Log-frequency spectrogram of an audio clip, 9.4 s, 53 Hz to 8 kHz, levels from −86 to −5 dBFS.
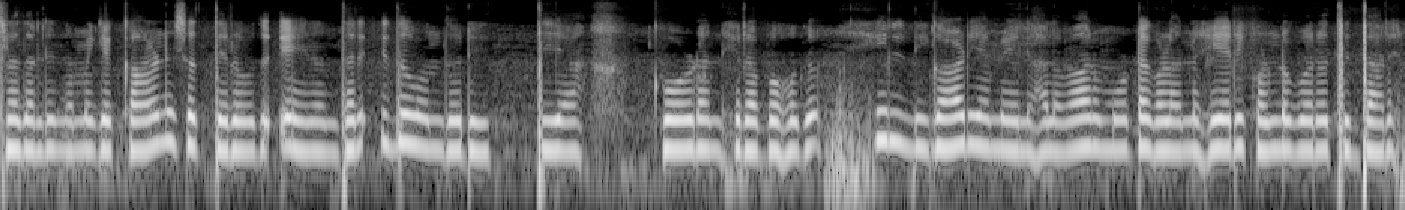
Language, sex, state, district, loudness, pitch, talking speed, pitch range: Kannada, female, Karnataka, Mysore, -21 LUFS, 225 Hz, 110 wpm, 220-235 Hz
